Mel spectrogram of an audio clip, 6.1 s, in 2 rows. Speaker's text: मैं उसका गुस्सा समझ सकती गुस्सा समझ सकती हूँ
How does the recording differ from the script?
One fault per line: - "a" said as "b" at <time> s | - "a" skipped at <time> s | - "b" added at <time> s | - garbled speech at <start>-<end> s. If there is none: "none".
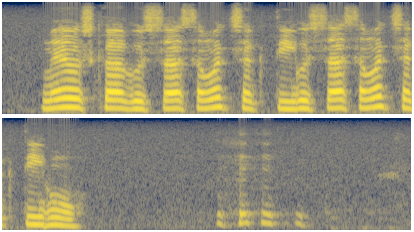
none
